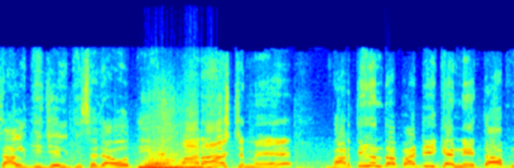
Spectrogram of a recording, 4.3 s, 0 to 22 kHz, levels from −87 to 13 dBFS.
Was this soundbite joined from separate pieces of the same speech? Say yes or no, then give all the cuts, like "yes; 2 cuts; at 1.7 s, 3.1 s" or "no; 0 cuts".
yes; 1 cut; at 1.4 s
